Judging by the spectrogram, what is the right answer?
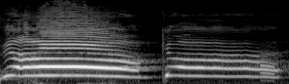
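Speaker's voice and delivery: long, high, loud mock wail; wailing mourners. Group of mourners covering for the grieving widow, loud acted wailing. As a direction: wail it out, drawing each word long. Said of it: "there's a group of people saying".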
